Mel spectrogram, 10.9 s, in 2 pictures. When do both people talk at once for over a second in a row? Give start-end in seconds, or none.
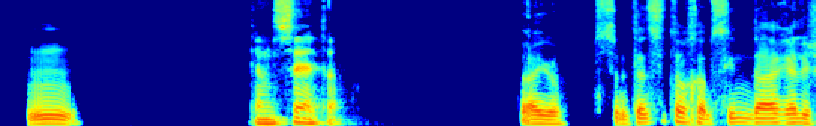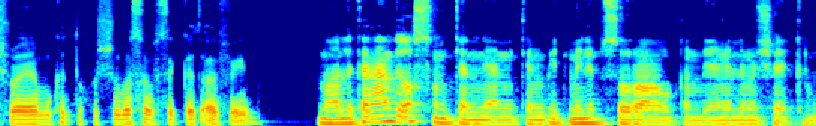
none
